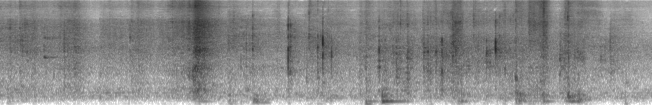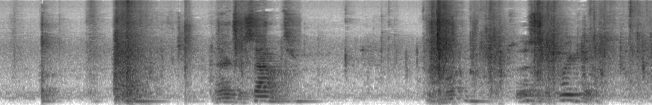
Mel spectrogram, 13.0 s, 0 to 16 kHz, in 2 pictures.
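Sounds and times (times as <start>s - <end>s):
packaging rustling: 0.0s - 6.2s, 10.1s - 13.0s.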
